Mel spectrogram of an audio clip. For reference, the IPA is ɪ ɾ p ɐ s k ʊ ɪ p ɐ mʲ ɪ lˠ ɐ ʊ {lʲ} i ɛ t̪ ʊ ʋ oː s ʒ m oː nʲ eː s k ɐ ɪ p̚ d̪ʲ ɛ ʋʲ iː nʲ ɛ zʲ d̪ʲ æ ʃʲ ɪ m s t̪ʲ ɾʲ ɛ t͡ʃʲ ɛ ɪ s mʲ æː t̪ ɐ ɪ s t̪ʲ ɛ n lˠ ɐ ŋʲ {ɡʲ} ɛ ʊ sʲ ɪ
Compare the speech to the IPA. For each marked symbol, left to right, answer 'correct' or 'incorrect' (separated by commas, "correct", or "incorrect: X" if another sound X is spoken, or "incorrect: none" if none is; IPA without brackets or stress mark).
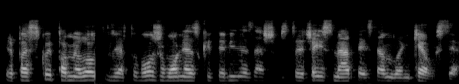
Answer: correct, incorrect: kʲ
